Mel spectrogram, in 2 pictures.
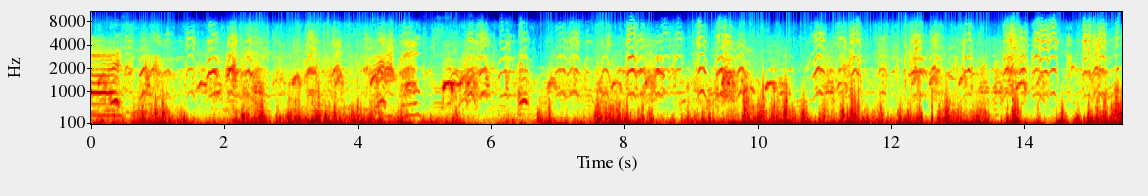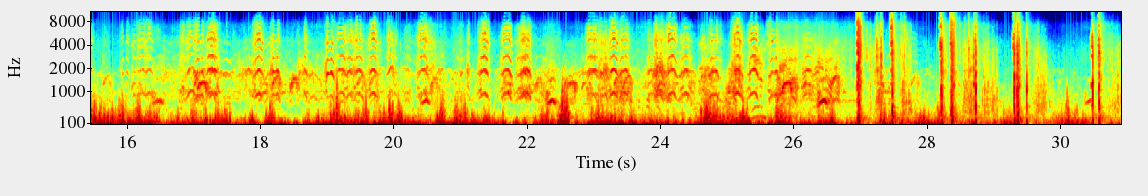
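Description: A large flock of snow geese calling constantly overhead, a dense clamour of many overlapping honks. Near the end a few sharp bangs cut through, as shotguns open on the flock.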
